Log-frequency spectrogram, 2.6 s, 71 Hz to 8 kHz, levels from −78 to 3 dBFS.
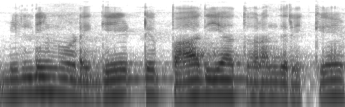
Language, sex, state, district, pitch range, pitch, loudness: Tamil, male, Tamil Nadu, Nilgiris, 105-120 Hz, 115 Hz, -17 LUFS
